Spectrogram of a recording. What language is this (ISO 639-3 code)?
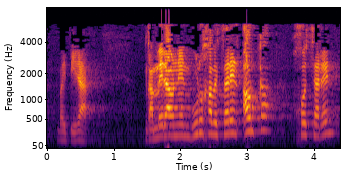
eus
